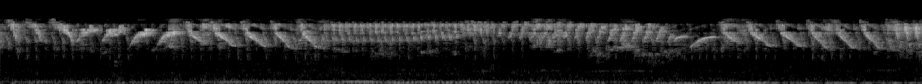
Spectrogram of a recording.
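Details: Canary described as an award-winning, prolific singer, delivering a dense, continuous high-pitched song of rapid trills and chattering rolls with fast repeated sweeping notes and no pause throughout.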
